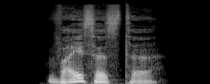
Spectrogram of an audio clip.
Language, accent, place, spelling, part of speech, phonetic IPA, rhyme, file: German, Germany, Berlin, weißeste, adjective, [ˈvaɪ̯səstə], -aɪ̯səstə, De-weißeste.ogg
- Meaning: inflection of weiß: 1. strong/mixed nominative/accusative feminine singular superlative degree 2. strong nominative/accusative plural superlative degree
